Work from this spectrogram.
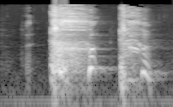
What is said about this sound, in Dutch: Nou, ik ben nog een beetje aan het hoesten. Ik weet niet hoe het komt. Mijn kinderen zijn ook erg verkouden, dus ik lijk er niet helemaal af te komen. Dus als je me af en toe een beetje hoort hoesten, excuses daarvoor.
